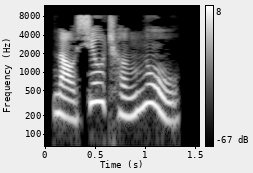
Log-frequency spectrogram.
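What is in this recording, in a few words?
"恼羞成怒", Mandarin Chinese; hsk; chinese-flashcards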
